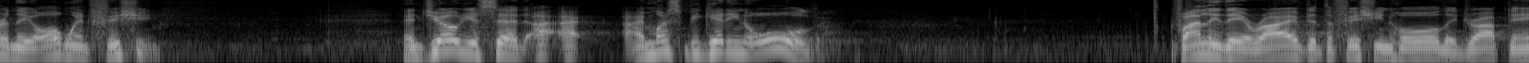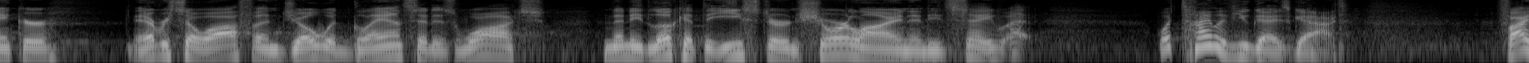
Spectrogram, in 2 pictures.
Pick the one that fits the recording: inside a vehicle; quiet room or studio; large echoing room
large echoing room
